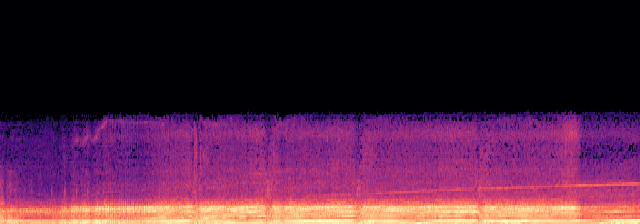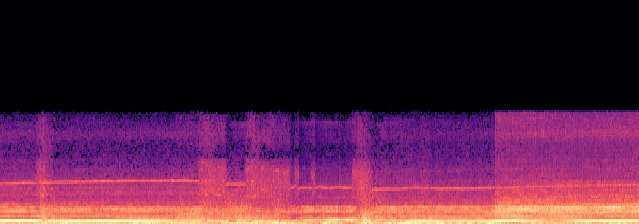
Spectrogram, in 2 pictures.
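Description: A McLaren race car's engine revs in a racing video game, climbing through repeated gear shifts with rising and falling whine, loud and close throughout, with almost no talk.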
